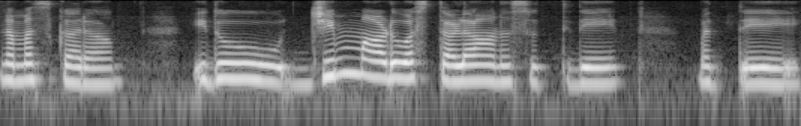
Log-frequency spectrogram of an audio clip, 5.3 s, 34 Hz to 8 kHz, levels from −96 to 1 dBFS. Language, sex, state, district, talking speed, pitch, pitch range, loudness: Kannada, female, Karnataka, Bellary, 90 wpm, 230 Hz, 215-260 Hz, -16 LUFS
